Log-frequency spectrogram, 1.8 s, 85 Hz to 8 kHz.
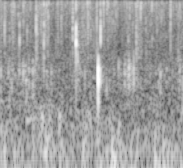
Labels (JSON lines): {"label": "biophony, damselfish", "recorder": "SoundTrap 500"}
